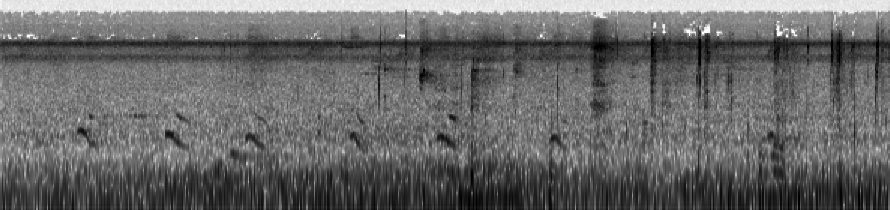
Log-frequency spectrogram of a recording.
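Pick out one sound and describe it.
A baby monkey squeaks softly now and then.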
